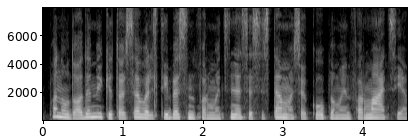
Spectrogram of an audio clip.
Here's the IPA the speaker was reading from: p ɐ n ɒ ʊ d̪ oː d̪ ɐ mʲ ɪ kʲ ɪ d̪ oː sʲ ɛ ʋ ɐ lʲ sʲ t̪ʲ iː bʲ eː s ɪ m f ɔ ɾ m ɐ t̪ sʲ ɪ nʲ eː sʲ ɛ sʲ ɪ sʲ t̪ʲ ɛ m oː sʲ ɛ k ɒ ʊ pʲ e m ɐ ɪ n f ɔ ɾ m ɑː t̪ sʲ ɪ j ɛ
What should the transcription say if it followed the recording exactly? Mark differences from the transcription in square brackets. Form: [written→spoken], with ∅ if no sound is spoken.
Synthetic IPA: p ɐ n ɒ ʊ d̪ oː d̪ ɐ mʲ ɪ kʲ ɪ [d̪→t̪] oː sʲ ɛ ʋ ɐ lʲ sʲ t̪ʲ iː bʲ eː s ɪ [m→n] f ɔ ɾ m ɐ t̪ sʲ ɪ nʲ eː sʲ ɛ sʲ ɪ sʲ t̪ʲ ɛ m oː sʲ ɛ k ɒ ʊ pʲ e m ɐ ɪ n f ɔ ɾ m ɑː t̪ sʲ ɪ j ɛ

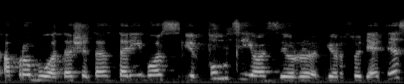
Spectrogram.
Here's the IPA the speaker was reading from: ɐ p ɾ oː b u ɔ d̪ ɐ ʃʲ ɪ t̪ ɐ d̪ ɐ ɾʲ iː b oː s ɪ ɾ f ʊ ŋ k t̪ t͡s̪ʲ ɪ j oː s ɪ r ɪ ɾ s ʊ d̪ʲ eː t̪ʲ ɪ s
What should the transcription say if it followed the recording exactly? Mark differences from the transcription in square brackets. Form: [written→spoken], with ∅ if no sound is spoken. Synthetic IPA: ɐ p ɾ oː b u ɔ [d̪→t̪] ɐ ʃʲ ɪ t̪ ɐ [d̪→t̪] ɐ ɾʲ iː b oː s ɪ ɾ f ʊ ŋ k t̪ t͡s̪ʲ ɪ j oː s ɪ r ɪ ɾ s ʊ d̪ʲ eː t̪ʲ ɪ s

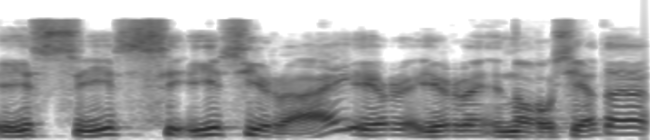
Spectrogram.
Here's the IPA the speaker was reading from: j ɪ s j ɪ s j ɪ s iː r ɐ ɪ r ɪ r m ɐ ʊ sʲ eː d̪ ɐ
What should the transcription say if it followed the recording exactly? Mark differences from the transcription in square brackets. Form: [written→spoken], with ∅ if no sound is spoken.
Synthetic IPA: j ɪ s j ɪ s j ɪ s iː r ɐ ɪ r ɪ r [m→n] ɐ ʊ sʲ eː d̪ ɐ

